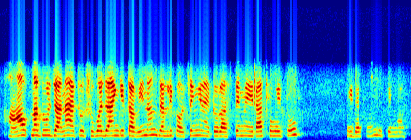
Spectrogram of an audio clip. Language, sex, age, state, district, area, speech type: Hindi, female, 18-30, Uttar Pradesh, Mau, rural, conversation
